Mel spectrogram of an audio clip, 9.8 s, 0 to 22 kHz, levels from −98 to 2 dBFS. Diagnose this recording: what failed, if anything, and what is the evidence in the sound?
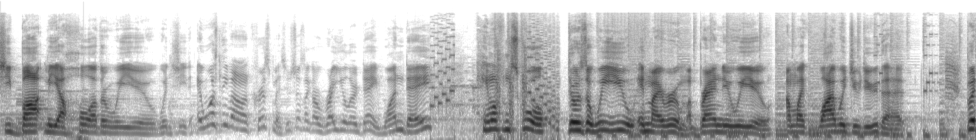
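The gain stage in the driver or buffer path applied its level changes in unsmoothed 2 dB jumps, and each jump left a small click, producing zipper noise. From 0.66 to 2.07 s the level falls by about 25 dB at roughly ten steps a second, heard as a slow ticking riding on the sound. From 3.66 to 4.57 s it climbs back by about 25 dB at a faster rate, near fifteen steps a second.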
